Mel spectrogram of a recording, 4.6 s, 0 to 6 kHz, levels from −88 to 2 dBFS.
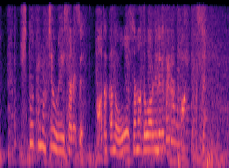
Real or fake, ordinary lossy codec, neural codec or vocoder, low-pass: fake; none; codec, 44.1 kHz, 2.6 kbps, DAC; 5.4 kHz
